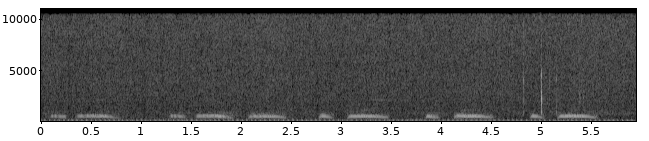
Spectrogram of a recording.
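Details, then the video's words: Wild-caught spotted dove delivering Sấm Thổ coos, about six double phrases, each a quick soft note then a longer wavering coo, spaced about a second apart above a constant low droning background. "Thúc Đồng Pha Sấm, Gù Âm Sấm Thổ, Bổi tướng bồ câu"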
